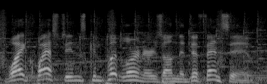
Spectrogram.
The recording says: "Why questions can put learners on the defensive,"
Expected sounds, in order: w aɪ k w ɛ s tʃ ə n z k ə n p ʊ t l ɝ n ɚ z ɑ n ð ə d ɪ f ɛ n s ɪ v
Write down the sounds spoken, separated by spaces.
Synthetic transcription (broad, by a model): w aɪ k w ɛ s tʃ ə n z k ə n p ʊ t l ɝ n ɚ z n ð ə d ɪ f ɛ n s ɪ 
